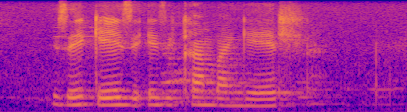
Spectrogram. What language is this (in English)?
South Ndebele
